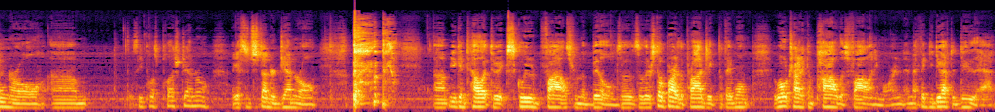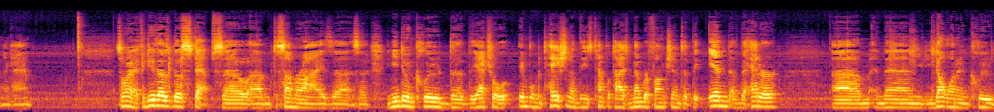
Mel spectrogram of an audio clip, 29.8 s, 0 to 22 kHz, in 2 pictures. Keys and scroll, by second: 17.8 ctrl+s.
